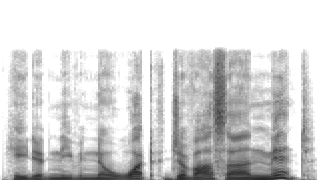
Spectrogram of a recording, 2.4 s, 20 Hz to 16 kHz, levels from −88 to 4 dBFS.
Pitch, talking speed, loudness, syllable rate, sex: 130 Hz, 175 wpm, -15 LUFS, 4.4 syllables/s, male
